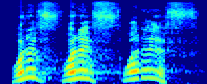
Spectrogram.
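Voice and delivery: lightly acted anxious inner voice; fearful what-ifs. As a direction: stammer the worried question. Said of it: "The voice of fear says".

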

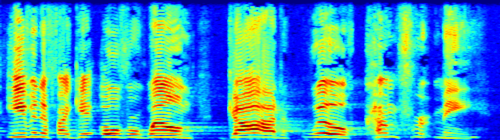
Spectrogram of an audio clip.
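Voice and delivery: preacher declaring God's promises boldly; confident voice of God. Acted. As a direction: proclaim it with mounting conviction. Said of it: "The voice of God says".

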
